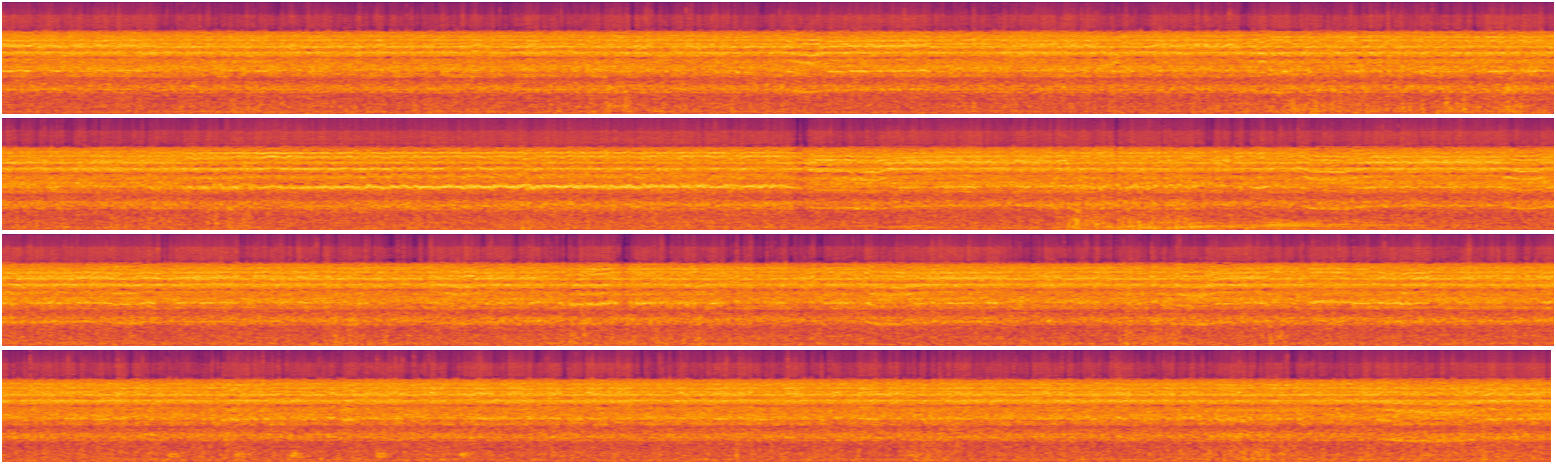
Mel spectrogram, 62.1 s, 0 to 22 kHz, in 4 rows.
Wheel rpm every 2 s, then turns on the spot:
230, 230, 230, 230, 230, 230, 240, 230, 230, 210, 210, 220, 230, 240, 230, 230, 230, 230, 230, 230, 230, 230, 230, 240, 230, 230, 230, 230, 230, 230, 220.
none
